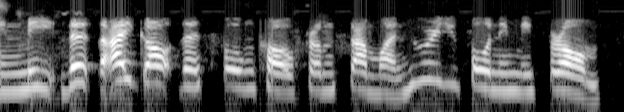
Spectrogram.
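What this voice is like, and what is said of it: Scottish accent. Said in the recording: “your accent is absolutely adorable ... I think the Scottish accent is one of the most loveliest ... I just love the Scottish accent”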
